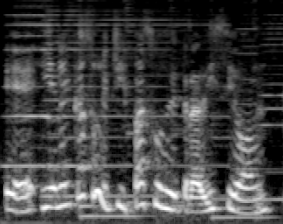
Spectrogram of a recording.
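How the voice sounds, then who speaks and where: A woman's voice: fairly high pitch, lively intonation, moderate pace, gravelly, loud music behind the voice. An Argentine woman speaking reflectively as an interviewed author and researcher, often checking in with short rhetorical tags.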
